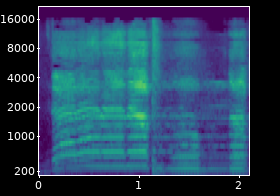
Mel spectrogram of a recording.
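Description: A cappella singing: a sustained sung vocal phrase that slides up in pitch at the start, then holds notes through the rest.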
